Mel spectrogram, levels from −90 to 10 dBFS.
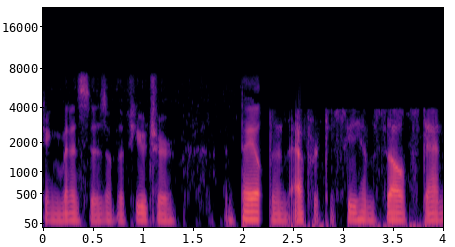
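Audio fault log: Throughout: overdone noise removal. Noise reduction set far too strong pushes individual frequency bands down or out whenever they sit near its noise estimate, so the background drops and breaks up into twinkling specks and quieter parts of the speech vanish.
2.14 to 2.26 s: handover gap. The call switched networks and no speech frames arrived for 120 ms, so the speech dies away within a few tens of milliseconds and stays silent until the new link starts.
2.26 s to end: fallback to narrowband. After the handover the call dropped from AMR-WB HD Voice, running with little or no codec damage before this at 23.85 kbit/s, to GSM full rate at 13 kbit/s. Nothing above 4 kHz survives, so the speech turns duller and rougher.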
